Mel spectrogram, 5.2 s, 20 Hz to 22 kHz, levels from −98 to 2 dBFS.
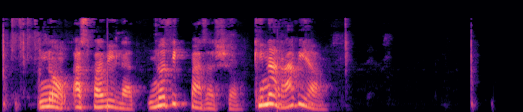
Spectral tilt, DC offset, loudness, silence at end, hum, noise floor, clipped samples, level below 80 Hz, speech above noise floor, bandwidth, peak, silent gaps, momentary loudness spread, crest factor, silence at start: -4 dB/octave; under 0.1%; -20 LUFS; 1.95 s; none; -88 dBFS; under 0.1%; -68 dBFS; 69 dB; 11.5 kHz; -2 dBFS; none; 14 LU; 22 dB; 0.05 s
